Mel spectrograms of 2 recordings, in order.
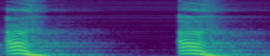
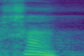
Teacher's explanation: huruf ha sukun yang harus ada tenaga pada saat membunyikan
